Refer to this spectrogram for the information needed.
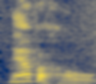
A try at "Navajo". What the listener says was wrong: Good.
